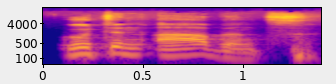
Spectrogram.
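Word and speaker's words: Guten Abend: not really that loud okay well good evening guten abent is how you say it in deutschland got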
